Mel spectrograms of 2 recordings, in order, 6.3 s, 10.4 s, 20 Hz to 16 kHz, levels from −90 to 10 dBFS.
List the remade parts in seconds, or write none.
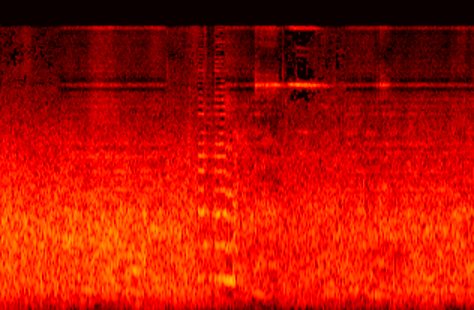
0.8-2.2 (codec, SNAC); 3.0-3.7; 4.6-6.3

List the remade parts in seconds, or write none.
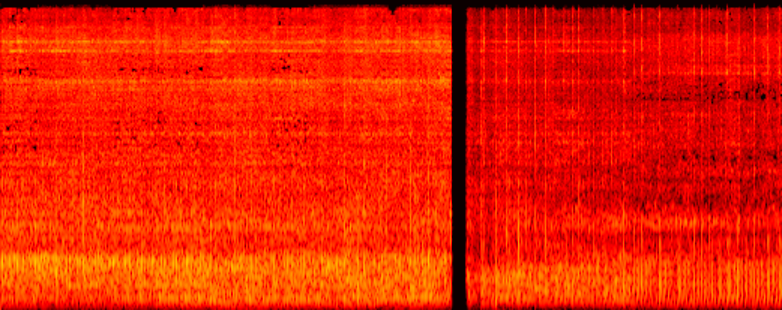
0.5-1.5 (codec, SNAC); 2.7-3.6; 4.1-8.4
